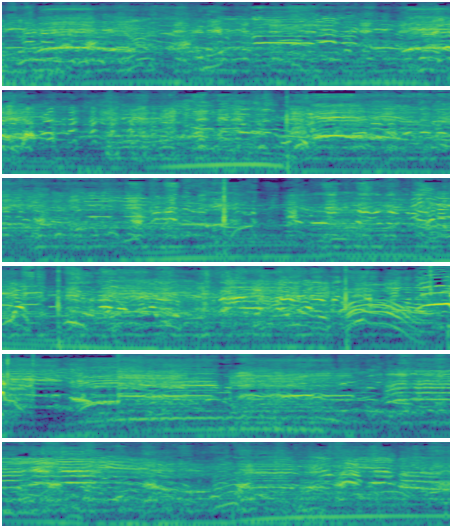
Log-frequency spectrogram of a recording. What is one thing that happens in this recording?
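A group of men chant and sing together in deep voices outdoors.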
